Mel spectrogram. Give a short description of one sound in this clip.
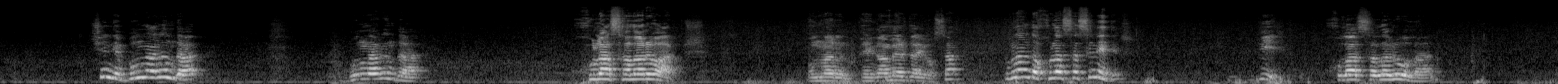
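An elderly man speaks calmly and clearly nearby, in pauses.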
